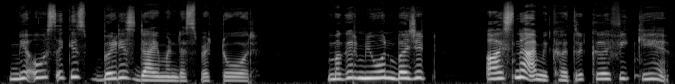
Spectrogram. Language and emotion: Kashmiri, sad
